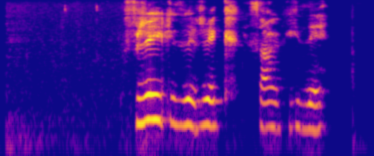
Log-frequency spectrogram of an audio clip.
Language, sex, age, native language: Icelandic, female, 7, Icelandic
